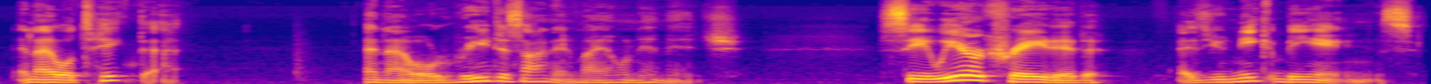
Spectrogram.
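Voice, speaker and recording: An obsessive male kidnapper played by a man in an intimate role-play monologue. His voice sits low with a heavy creak, and he muses haltingly, coaxing his captive with controlling, quiet menace. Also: heavily acted. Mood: musing, controlling. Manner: halting, musing, coaxing, with drawn-out pauses.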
